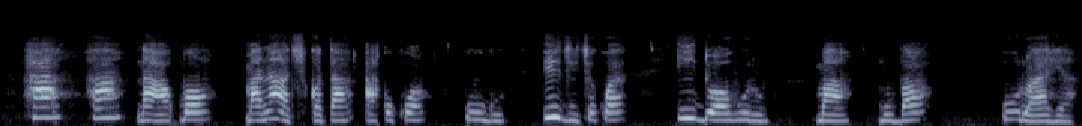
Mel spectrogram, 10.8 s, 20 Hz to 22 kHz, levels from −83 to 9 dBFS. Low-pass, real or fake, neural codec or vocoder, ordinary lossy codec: 7.2 kHz; real; none; Opus, 32 kbps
